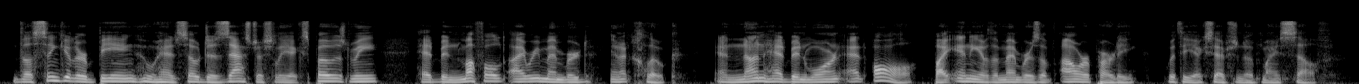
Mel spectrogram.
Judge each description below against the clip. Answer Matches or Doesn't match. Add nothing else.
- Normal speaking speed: Matches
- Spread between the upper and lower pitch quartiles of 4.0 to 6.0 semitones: Matches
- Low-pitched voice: Matches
